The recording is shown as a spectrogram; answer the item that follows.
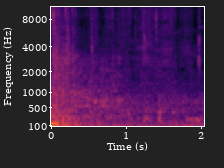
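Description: A back door being opened, a sudden noisy rush as it opens that fades into a steady outdoor background.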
